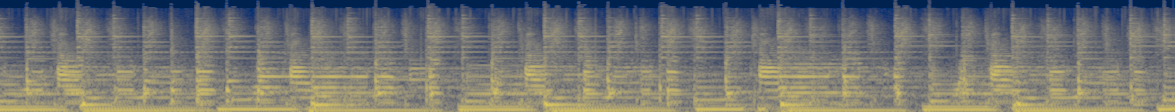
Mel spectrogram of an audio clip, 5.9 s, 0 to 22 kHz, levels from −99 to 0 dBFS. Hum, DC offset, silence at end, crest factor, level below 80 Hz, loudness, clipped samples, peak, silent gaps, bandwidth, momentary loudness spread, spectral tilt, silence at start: none; under 0.1%; 0 s; 16 dB; -28 dBFS; -20 LUFS; under 0.1%; -4 dBFS; none; 18 kHz; 4 LU; -4.5 dB/octave; 0 s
